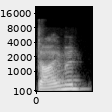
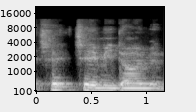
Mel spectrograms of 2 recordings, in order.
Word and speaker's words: Dimon: Is it Dimon? Oh, it's pronounced. Yeah, Jamie Dimon.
